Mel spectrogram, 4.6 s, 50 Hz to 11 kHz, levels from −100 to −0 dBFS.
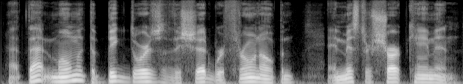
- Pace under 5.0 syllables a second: Yes, 4.8 syllables/s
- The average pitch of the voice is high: No, low, 100 Hz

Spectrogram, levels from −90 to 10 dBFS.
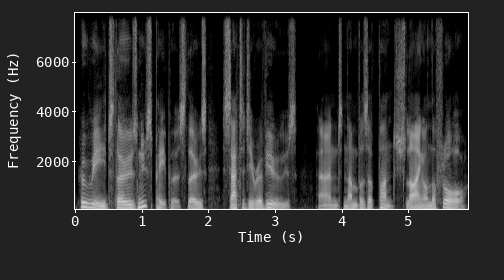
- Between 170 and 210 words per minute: No, average, 150 wpm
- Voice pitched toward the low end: Yes, low, 105 Hz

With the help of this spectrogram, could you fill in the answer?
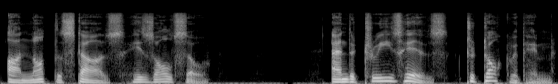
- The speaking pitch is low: Yes, low, 105 Hz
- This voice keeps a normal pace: Yes, average, 150 wpm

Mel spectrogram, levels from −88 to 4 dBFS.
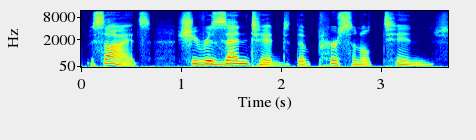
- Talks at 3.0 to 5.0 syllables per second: Yes, 4.0 syllables/s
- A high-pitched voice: No, medium, 165 Hz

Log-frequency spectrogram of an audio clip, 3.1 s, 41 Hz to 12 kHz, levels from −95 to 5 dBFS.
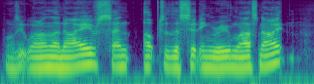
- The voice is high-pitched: No, low, 135 Hz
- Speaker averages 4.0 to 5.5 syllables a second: No, 6.2 syllables/s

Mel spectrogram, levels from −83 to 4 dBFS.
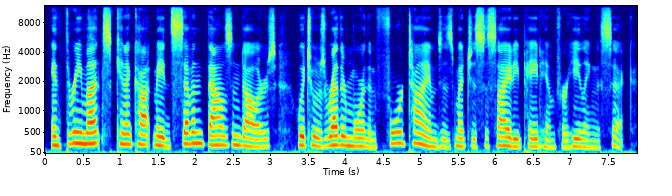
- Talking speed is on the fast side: No, average, 190 wpm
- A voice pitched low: No, high, 200 Hz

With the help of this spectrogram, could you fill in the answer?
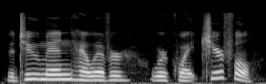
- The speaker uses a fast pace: No, average, 160 wpm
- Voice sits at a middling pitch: No, high, 210 Hz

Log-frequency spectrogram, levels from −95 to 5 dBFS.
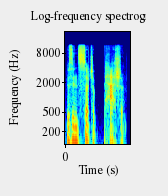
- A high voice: No, low, 110 Hz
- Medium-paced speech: No, fast, 275 wpm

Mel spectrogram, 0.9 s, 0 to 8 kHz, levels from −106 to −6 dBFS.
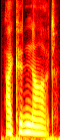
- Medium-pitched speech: Yes, medium, 155 Hz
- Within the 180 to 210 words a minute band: Yes, average, 200 wpm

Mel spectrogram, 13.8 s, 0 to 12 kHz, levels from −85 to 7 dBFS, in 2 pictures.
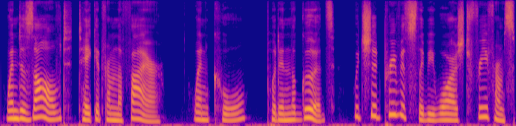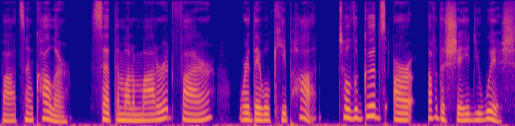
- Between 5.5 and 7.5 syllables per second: No, 4.6 syllables/s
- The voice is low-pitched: No, high, 190 Hz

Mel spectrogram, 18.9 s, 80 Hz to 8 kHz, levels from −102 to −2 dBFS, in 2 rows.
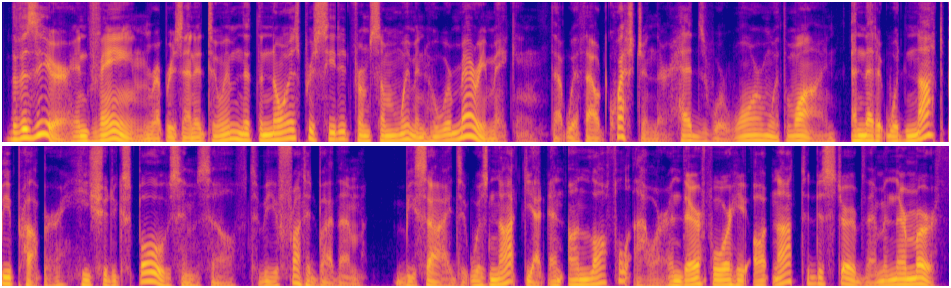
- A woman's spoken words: No, male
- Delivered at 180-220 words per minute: Yes, average, 195 wpm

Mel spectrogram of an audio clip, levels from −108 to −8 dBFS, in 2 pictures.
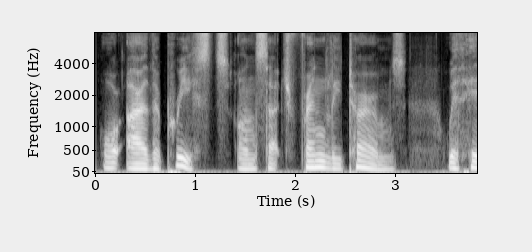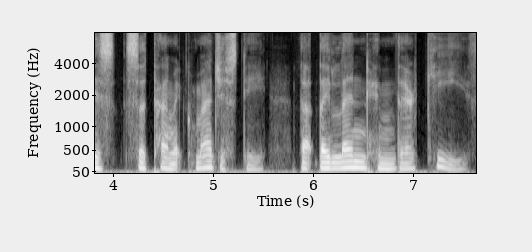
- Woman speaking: No, male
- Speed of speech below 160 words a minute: Yes, average, 140 wpm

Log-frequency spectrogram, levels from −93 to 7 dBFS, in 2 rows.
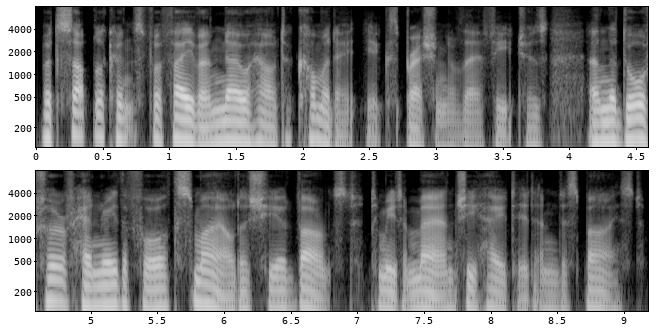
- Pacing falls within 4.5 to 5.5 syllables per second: No, 5.8 syllables/s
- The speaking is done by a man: Yes, male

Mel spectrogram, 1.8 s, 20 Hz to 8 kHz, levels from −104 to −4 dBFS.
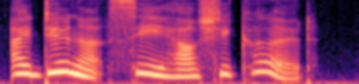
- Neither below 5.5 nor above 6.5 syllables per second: No, 4.6 syllables/s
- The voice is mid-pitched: No, very high, 255 Hz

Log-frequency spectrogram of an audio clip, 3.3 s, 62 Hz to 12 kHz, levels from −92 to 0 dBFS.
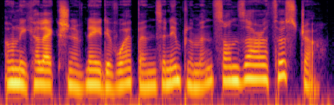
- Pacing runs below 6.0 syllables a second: No, 6.3 syllables/s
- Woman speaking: Yes, female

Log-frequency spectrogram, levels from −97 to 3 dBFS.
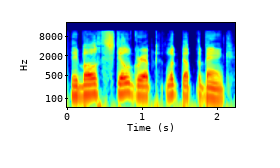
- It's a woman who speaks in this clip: No, male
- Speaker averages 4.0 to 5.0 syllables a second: Yes, 4.9 syllables/s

